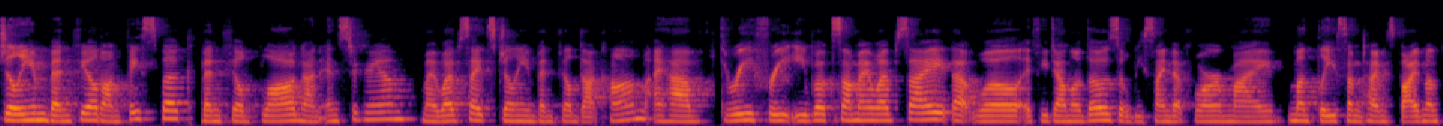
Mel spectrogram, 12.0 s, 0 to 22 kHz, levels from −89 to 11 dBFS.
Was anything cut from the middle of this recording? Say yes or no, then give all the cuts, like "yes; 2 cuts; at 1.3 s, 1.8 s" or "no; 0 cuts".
yes; 2 cuts; at 1.7 s, 5.9 s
